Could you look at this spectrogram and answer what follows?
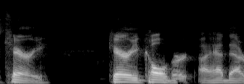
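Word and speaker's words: Keary: Yeah, and I got to correct myself from yesterday cuz I steered you down the wrong pronunciation path. It's Carrey.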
